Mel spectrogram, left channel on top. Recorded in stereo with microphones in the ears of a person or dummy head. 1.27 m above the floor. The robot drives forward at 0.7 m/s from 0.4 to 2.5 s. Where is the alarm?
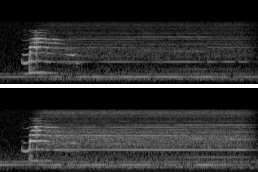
I don't hear an alarm.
